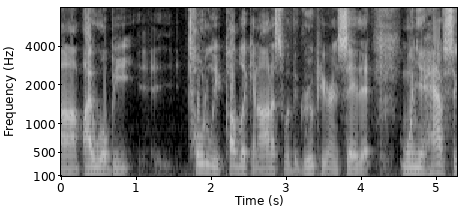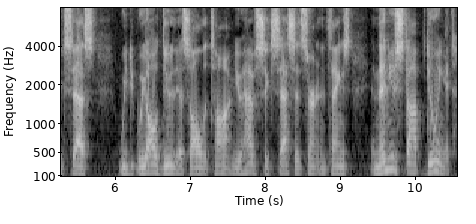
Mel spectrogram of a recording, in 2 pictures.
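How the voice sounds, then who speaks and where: The recording is very clean, the background silent. A man speaks at a moderate pace and medium pitch with ordinary pitch variation. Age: 60s. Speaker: financial advisor, firm founder. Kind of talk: interview. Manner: hesitant, many fillers.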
